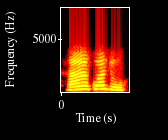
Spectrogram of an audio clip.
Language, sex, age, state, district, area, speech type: Odia, female, 60+, Odisha, Gajapati, rural, conversation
